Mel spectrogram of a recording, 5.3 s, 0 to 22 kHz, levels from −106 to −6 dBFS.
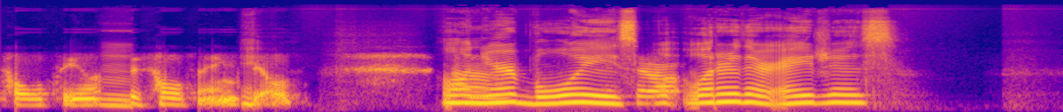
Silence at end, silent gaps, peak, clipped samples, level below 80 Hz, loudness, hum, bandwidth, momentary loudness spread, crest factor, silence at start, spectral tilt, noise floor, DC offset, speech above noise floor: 0.85 s; none; -2 dBFS; under 0.1%; -66 dBFS; -17 LUFS; none; 17 kHz; 15 LU; 16 dB; 0 s; -4 dB/octave; -60 dBFS; under 0.1%; 44 dB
